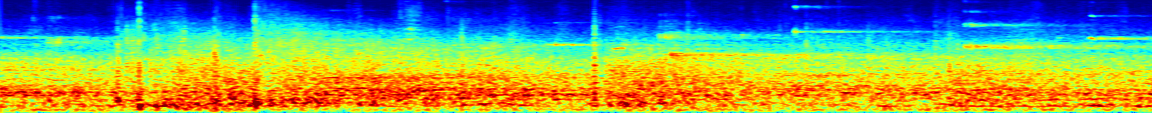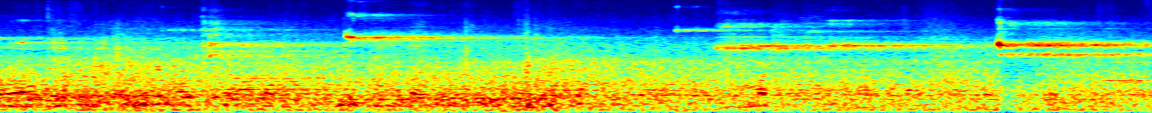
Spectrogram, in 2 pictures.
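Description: A ball thuds off a player's foot now and then.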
